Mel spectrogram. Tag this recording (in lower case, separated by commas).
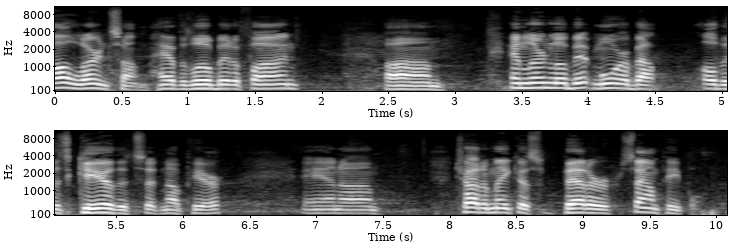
speech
